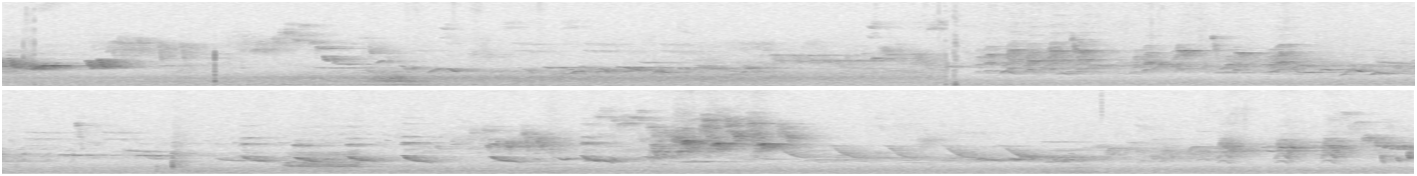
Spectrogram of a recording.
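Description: Several songbirds chirping and singing, many short calls and quick trills overlapping, over a steady background hiss that lessens about ten seconds in.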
